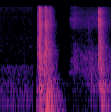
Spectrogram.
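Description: An interior door with a lever handle being opened: a short noisy burst of handle and door movement about a second in, and a smaller one at the end.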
